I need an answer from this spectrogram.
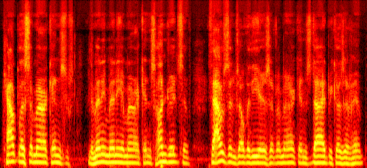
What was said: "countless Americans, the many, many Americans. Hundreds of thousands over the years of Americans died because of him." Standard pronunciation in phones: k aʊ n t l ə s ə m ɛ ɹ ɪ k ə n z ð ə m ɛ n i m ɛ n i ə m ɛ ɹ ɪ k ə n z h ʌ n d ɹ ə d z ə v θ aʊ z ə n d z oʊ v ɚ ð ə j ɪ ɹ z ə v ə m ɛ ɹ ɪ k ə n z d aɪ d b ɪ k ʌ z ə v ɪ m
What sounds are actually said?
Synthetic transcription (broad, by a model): k aʊ n t l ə s ə m ɛ ɹ ɪ k ə n z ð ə m ɛ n i m ɛ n i ə m ɛ ɹ ɪ k ə n z h ʌ n d ɹ ə d z ə v θ aʊ z ə n d z oʊ v ɚ ð ə j ɪ ɹ z ə v ə m ɛ ɹ ɪ k ə n z d aɪ d b ɪ k ʌ z ə v ɪ m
